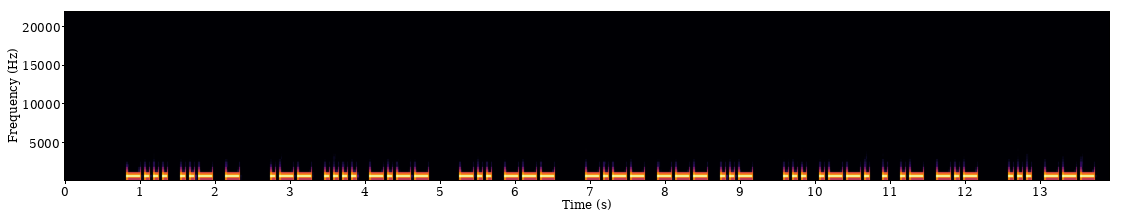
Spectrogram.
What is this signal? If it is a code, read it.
Morse code, heard as a keyed tone, about 20 wpm, 700 Hz. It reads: BUT WHY DO YOU SPEAK SO
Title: Sentences from Top 1200 Words 20wpm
